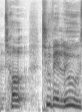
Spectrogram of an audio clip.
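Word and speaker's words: Tove Lo: She sang Stay High, the Tuvelu song with Postmodern.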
